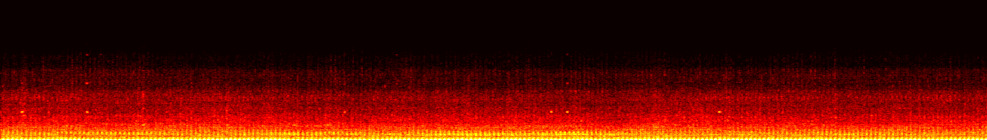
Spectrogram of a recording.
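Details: Ariens snowblower test run after friction disc replacement: loud, even engine drone at about three pulses a second, no misses or knocks; running smoothly.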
